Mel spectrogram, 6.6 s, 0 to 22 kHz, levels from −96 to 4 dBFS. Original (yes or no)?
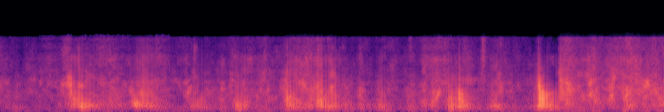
no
